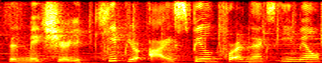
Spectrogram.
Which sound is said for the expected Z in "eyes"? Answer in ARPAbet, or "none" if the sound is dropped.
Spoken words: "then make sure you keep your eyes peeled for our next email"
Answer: S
